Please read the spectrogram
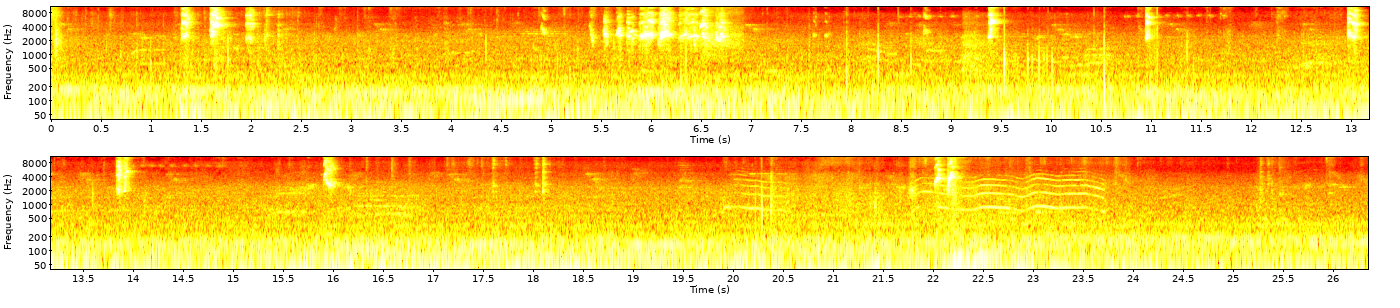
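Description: Kittens mewing: a short high mew about twenty seconds in, then a quick run of three rising-and-falling mews. Scattered sharp chirps and clicks come and go throughout, with a short noisy burst around six seconds in.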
